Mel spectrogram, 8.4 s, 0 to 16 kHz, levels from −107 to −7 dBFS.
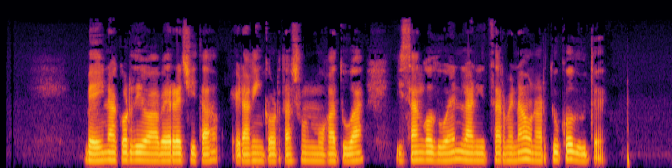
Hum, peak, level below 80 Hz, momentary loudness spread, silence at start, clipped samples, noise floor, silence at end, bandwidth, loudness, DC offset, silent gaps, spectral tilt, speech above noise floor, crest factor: none; -2 dBFS; -58 dBFS; 15 LU; 1.05 s; under 0.1%; -68 dBFS; 0.55 s; 10.5 kHz; -21 LUFS; under 0.1%; none; -7 dB/octave; 47 dB; 20 dB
